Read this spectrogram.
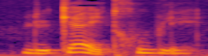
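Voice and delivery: plain reading voice

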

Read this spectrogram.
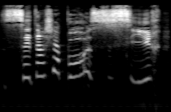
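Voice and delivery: high, flustered stammer. A narrator's reading. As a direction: stumble over it nervously before the king. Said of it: "bredouilla-t-il". (bredouillant, voix très aiguë)

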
